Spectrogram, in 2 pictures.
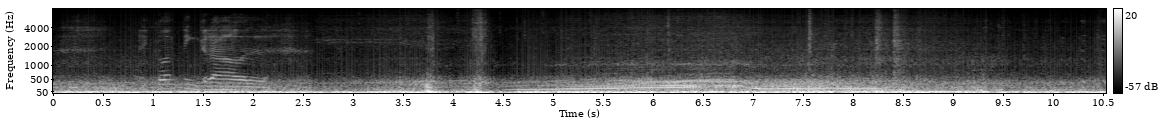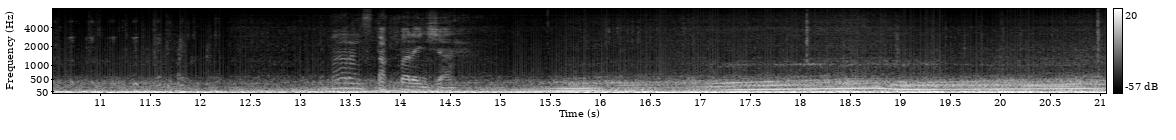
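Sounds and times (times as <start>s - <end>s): car engine accelerating: 0.0s - 21.0s
low rumble: 0.0s - 21.0s.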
